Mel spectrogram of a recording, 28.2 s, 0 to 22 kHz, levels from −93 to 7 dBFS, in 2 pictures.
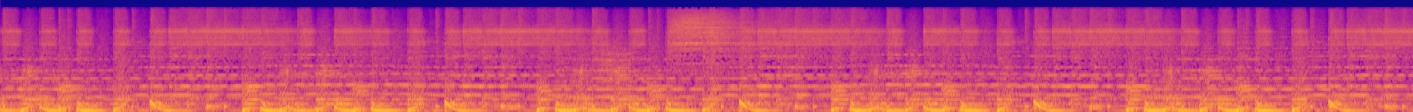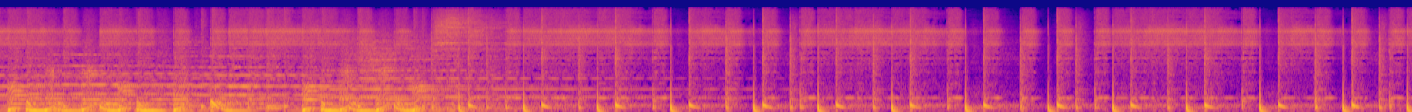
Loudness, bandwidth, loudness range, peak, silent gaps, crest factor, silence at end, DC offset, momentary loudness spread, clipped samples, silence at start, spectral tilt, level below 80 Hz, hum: -16 LUFS; 16.5 kHz; 5 LU; 0 dBFS; none; 14 dB; 0 s; under 0.1%; 7 LU; under 0.1%; 0 s; -4.5 dB/octave; -22 dBFS; none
